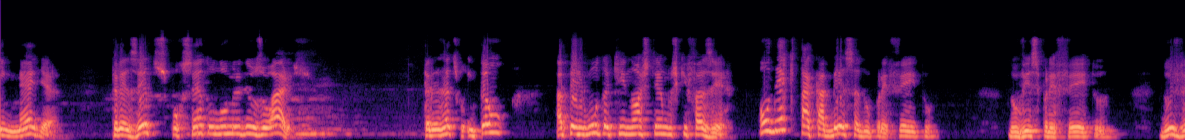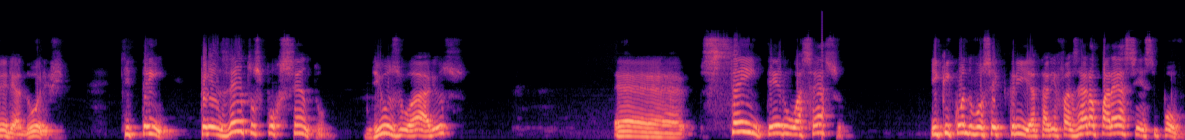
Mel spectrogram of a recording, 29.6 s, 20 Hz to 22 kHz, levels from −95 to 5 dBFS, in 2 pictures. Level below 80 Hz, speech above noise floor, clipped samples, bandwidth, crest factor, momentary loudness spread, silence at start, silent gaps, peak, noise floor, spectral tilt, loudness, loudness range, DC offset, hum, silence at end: -58 dBFS; 61 dB; under 0.1%; 7.4 kHz; 12 dB; 12 LU; 0 s; none; -6 dBFS; -77 dBFS; -8.5 dB/octave; -17 LUFS; 3 LU; under 0.1%; none; 0 s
